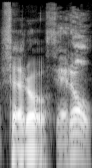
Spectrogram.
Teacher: But I think one voice actor is trying to do the vowel quantity thing again, where they don't pronounce a stress, but they keep equal quantity on both syllables because they're both long in this case.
